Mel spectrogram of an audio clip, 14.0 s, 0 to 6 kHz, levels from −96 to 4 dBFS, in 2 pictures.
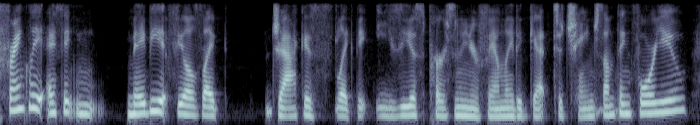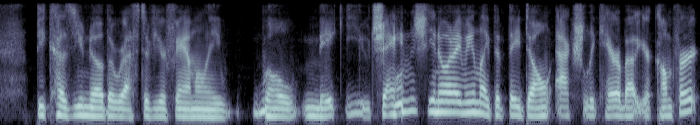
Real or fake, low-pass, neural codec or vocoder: fake; 5.4 kHz; codec, 24 kHz, 6 kbps, HILCodec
